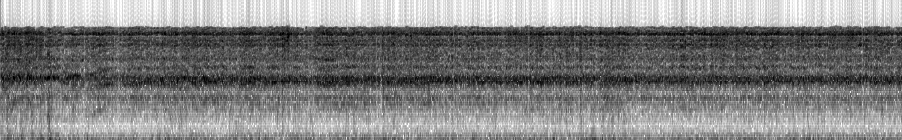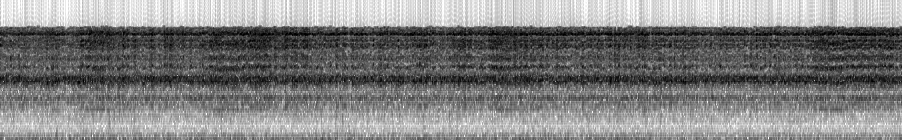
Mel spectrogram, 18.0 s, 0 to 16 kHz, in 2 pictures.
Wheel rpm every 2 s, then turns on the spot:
210, 230, 230, 230, 230, 230, 230, 230, 230.
none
